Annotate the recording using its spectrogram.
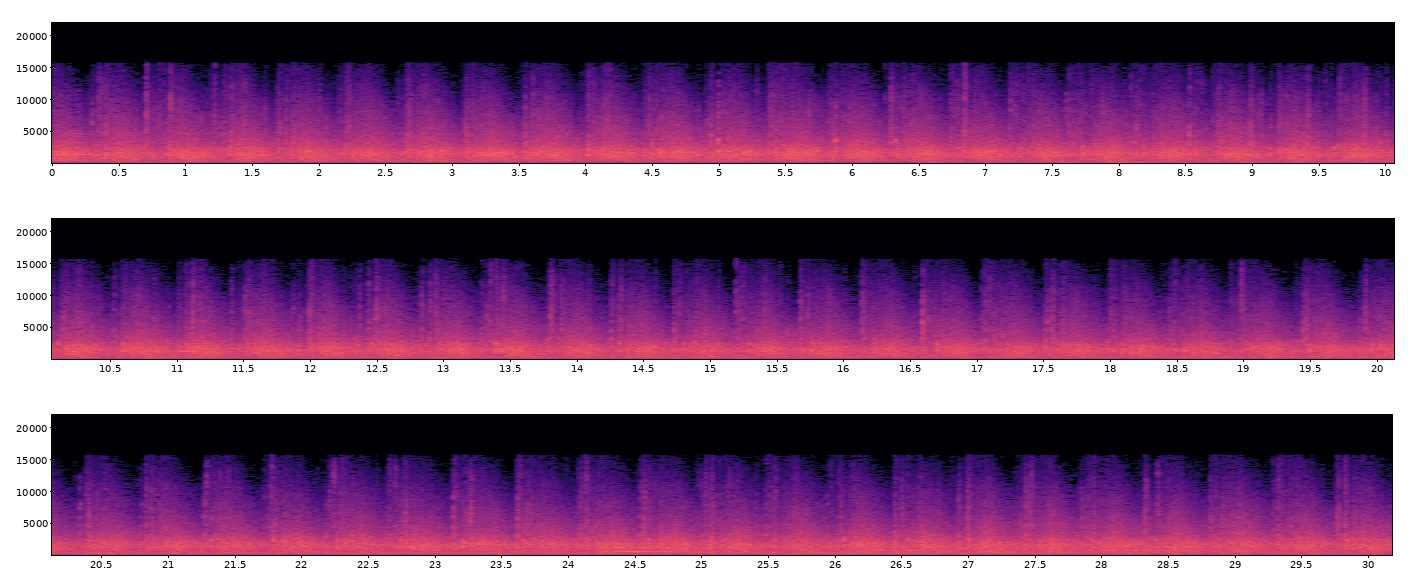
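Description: A large concert-hall audience applauding steadily, a dense, even clapping that holds at one level throughout.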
